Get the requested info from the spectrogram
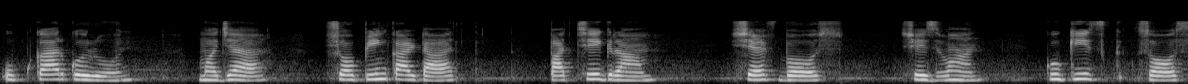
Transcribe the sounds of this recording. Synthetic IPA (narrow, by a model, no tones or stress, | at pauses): upkaɾkəɾuːn | məd͡ʑʱa | ɕɔpiŋɡkaɾʈat̪ | pat͡sɕeɡɾam | ɕefbɔs | ɕed͡zʋan | kukit͡ssɔs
